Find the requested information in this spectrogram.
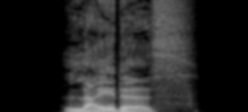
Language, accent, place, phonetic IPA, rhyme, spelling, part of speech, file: German, Germany, Berlin, [ˈlaɪ̯dəs], -aɪ̯dəs, leides, adjective, De-leides.ogg
- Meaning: strong/mixed nominative/accusative neuter singular of leid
